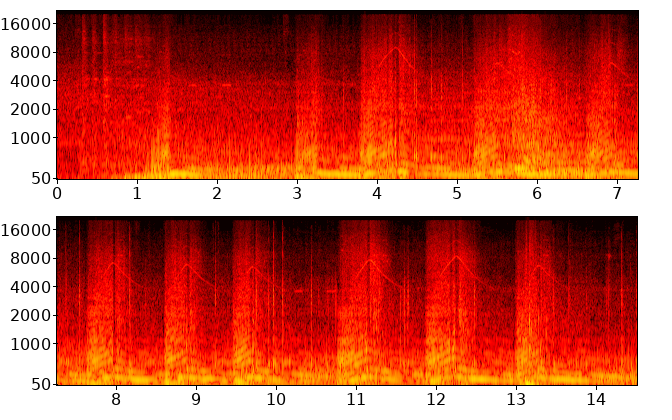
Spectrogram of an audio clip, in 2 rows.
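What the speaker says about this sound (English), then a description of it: "let's drive the RX-7 and let me show you what this thing sounds like" A Mazda RX-7 in The Crew Motorfest racing game revs hard through repeated gear changes, the rotary engine note climbing and dropping in a steady rhythm of rising sweeps, loud and close with no talk over it.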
